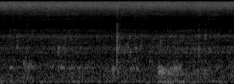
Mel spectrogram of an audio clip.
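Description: Tap water rinsing tarnished silver after polishing with Twinkle silver polish, a steady quiet splashing flow with small bursts of spatter as the metal is moved under the stream.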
